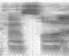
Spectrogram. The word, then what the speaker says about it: Concierge: Concierge.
